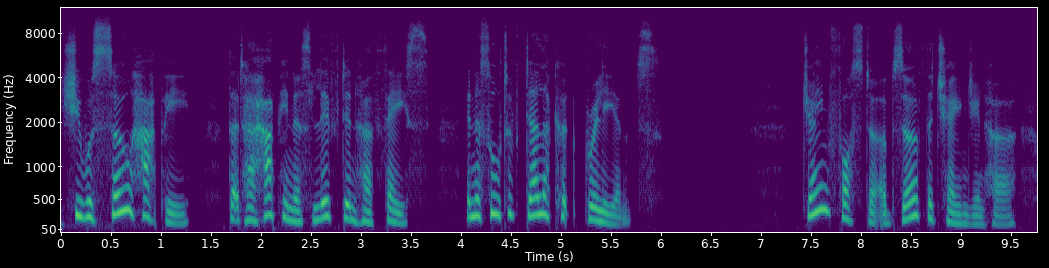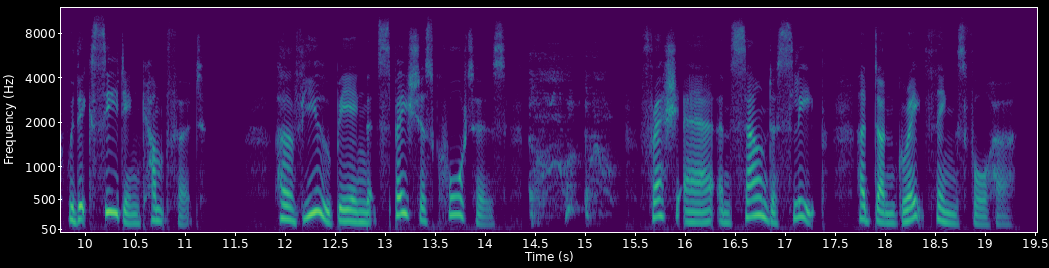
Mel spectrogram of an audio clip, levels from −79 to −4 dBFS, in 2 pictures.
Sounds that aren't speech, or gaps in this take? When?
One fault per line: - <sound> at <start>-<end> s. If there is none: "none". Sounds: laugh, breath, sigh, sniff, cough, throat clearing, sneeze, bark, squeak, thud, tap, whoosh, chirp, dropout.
- cough at 14.4-15.4 s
